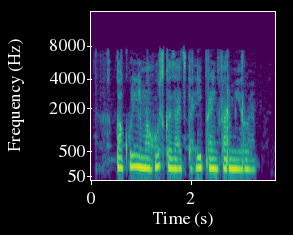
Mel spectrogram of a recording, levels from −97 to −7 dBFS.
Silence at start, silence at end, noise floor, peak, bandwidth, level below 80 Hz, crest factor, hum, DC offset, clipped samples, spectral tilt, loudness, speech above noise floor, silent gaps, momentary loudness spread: 0.55 s; 0.4 s; -53 dBFS; -10 dBFS; 7.6 kHz; -58 dBFS; 12 dB; none; under 0.1%; under 0.1%; -6.5 dB/octave; -22 LUFS; 32 dB; none; 8 LU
